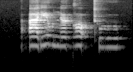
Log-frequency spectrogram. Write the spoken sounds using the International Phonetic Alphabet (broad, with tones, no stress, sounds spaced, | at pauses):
ʔ a˨ ɾʲ e˦˨ w n œ˨ ɡ ɔ˧ ʔ tʼ u˨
